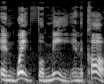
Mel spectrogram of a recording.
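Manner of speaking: ordinary delivery, nothing marked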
